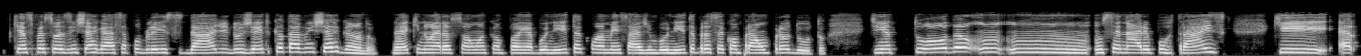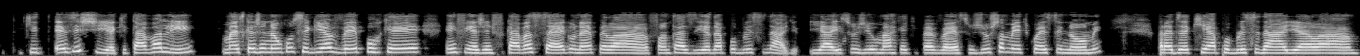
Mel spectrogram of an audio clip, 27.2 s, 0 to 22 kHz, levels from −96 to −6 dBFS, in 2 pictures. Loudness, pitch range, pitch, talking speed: -18 LUFS, 230-270 Hz, 250 Hz, 170 wpm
